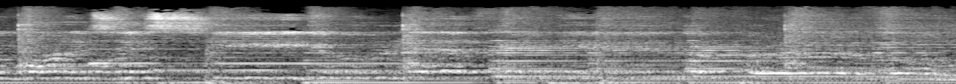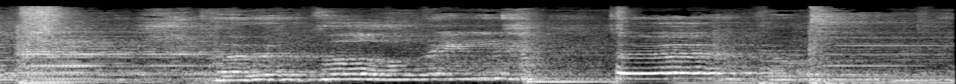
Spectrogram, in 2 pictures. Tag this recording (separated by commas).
Music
